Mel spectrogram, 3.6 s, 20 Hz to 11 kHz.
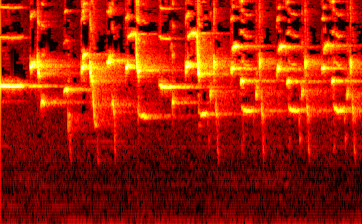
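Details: Spanish Timbrado canary, bred in 2015 in Albacete, Spain, sings steady bursts of piercing notes and descending clicks, tightly spaced in an unbroken, bouncy sequence.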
